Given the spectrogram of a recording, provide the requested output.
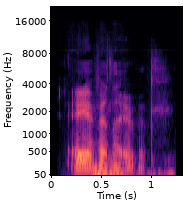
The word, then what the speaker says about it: Eyjafjallajökull: Eyjafjallajökull.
